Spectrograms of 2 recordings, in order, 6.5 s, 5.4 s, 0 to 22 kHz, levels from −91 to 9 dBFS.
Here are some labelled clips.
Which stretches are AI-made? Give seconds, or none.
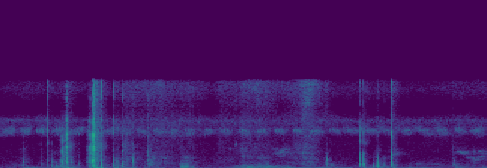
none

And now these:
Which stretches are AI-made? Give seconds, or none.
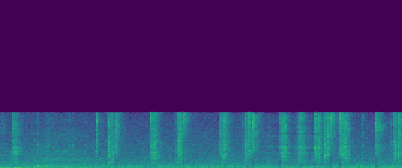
3.6-4.3 (codec, SNAC)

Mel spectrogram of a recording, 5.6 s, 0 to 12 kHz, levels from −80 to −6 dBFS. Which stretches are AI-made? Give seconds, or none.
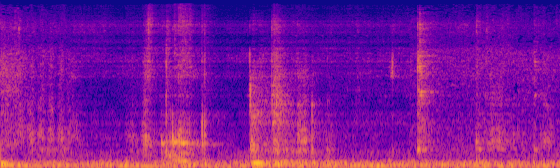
0.7-4.1 (codec, SNAC)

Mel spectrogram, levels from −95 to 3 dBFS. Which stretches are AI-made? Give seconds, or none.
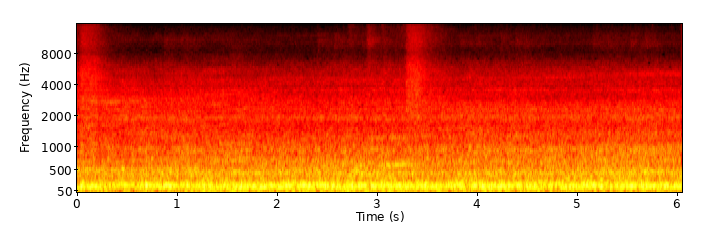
0.0-1.9 (codec, SNAC)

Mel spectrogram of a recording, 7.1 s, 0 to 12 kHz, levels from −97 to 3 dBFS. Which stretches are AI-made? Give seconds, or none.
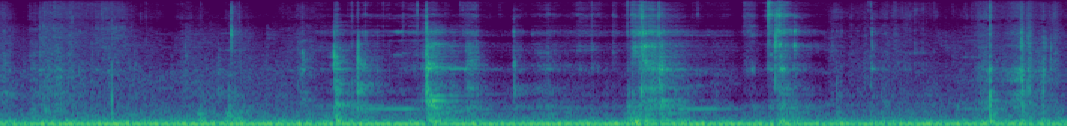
2.1-5.5 (codec, SNAC)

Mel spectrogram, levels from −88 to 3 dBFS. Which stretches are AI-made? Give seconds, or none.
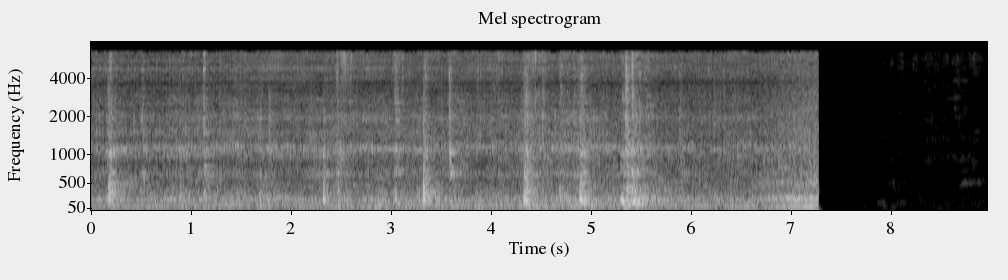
1.3-4.4 (codec, SNAC); 6.0-6.6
